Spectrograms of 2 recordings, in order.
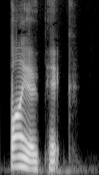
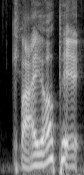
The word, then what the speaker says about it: biopic: Biopic. – Yes. That is the UK pronunciation according to the Cambridge Dictionary. And the US pronunciation is... – Biopic. – Biopic.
